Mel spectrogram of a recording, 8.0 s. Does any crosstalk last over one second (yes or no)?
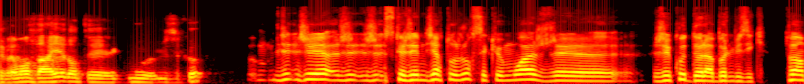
no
